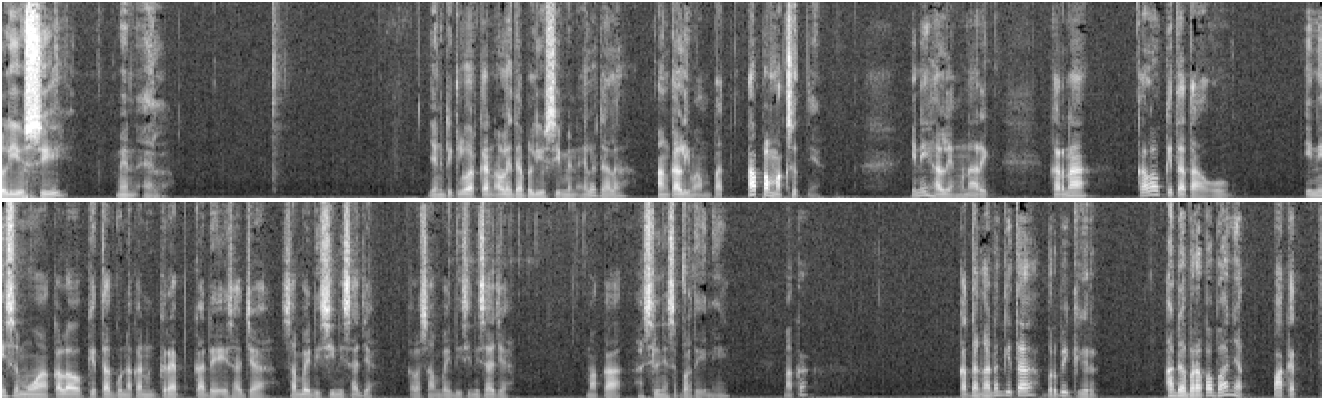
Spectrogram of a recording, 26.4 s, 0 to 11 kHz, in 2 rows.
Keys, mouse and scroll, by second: 0.0-1.5 typing, 2.9 Return, 6.6 click, 7.8 click, 9.9 click, 12.3 Up, 17.7-19.1 drag, 20.2 Return, 25.6-26.4 scroll up 2.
